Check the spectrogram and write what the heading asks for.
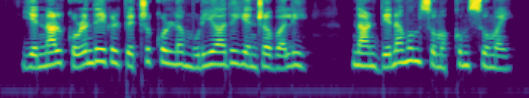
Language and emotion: Tamil, sad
